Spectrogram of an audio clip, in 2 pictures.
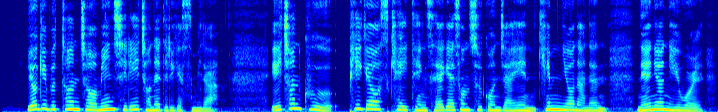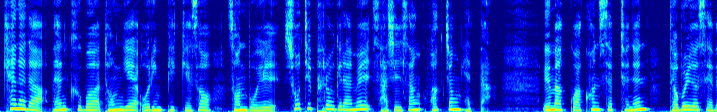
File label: Korean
